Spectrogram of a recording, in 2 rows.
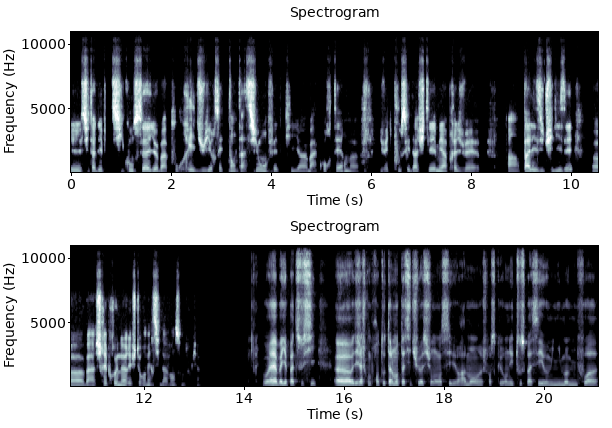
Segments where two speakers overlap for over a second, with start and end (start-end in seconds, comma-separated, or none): none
